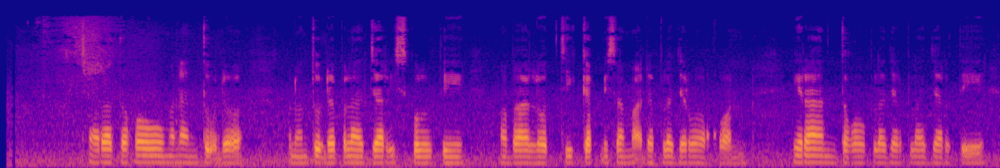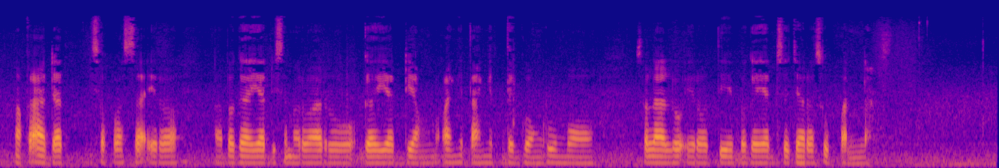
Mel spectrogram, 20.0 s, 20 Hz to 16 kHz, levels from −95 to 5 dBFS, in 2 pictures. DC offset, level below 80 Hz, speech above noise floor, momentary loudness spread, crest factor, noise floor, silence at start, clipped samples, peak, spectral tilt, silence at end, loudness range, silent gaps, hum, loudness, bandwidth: under 0.1%; -62 dBFS; 23 dB; 12 LU; 22 dB; -49 dBFS; 0.1 s; under 0.1%; -6 dBFS; -6.5 dB/octave; 0 s; 4 LU; none; none; -27 LUFS; 11 kHz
